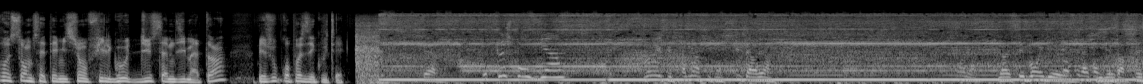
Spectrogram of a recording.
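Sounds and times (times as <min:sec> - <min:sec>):
speech: 0:00.0 - 0:05.7, 0:10.0 - 0:11.4
electric sander running at full power: 0:03.6 - 0:11.4.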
